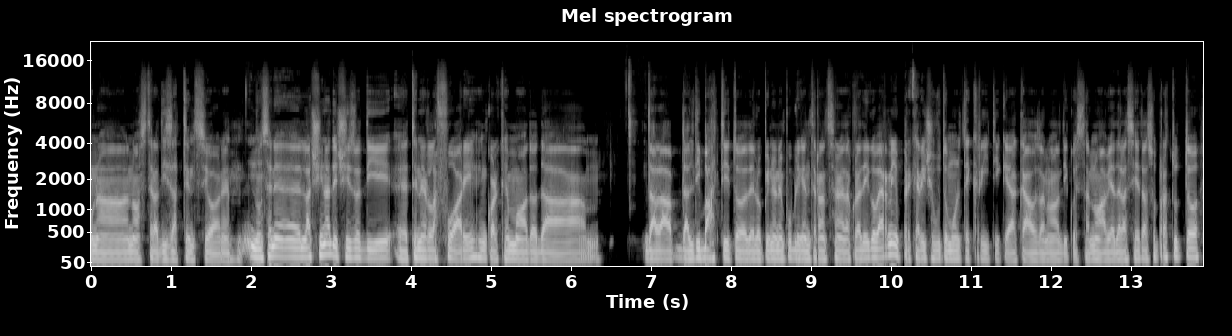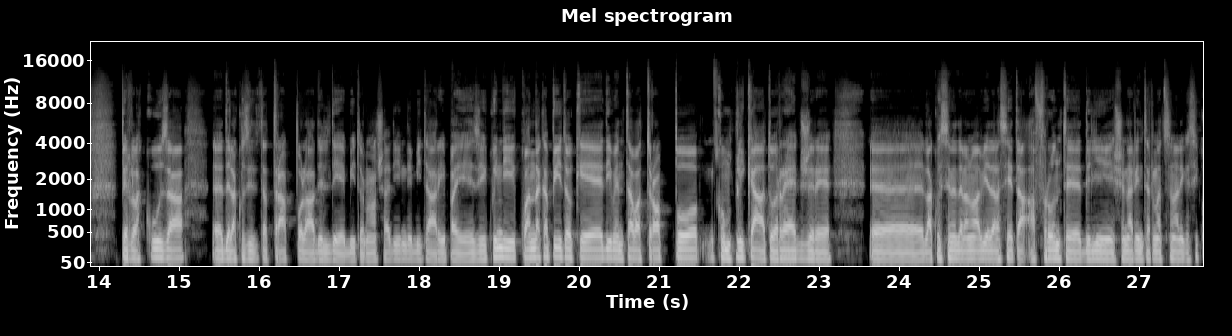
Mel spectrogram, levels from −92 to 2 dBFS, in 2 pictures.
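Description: Listening to the speech recording, nothing stood out as a technical fault at any point.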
